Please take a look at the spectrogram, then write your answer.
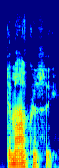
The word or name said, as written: democracy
